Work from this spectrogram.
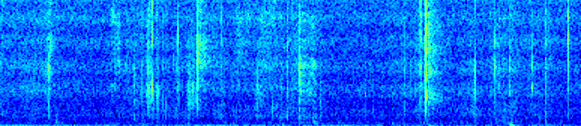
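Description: A closed, solid, medium-sized hardback library book, "Double Eagle," with a glossy plastic-covered paper dust jacket lies on a wooden table beside an unused microfiber cloth and is turned from back to front. Long painted nails and fingertips then tap and rub the cover, producing quiet, bright crinkles and scattered sharp clicks over a soft, steady hiss. The loudest tap falls near the middle of the clip.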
